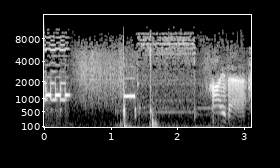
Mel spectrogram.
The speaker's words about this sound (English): It was probably 3 o'clock when the phone rang.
